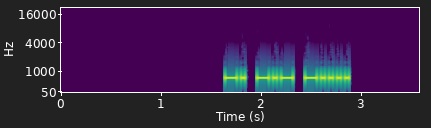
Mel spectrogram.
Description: Morse code, heard as a keyed tone, about 31 wpm, 700 Hz. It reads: NK6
